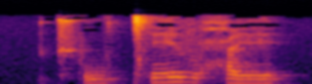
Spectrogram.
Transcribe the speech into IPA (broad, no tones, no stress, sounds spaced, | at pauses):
t͡ʃʼ u ǀʰ e v ħ e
